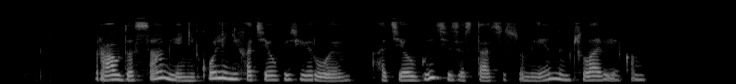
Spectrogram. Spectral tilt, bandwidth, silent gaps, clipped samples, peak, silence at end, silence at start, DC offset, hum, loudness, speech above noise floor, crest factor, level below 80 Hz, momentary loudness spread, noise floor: -4.5 dB/octave; 10 kHz; none; under 0.1%; -16 dBFS; 0.9 s; 0.95 s; under 0.1%; none; -35 LUFS; 33 dB; 20 dB; -86 dBFS; 13 LU; -68 dBFS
